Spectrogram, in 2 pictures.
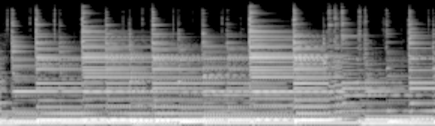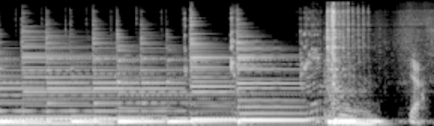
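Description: An electric guitar in standard tuning picks an intro riff, a close, steady run of ringing arpeggiated notes that ends in a sharp scrape and fade.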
